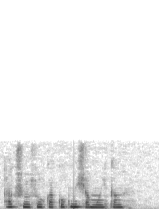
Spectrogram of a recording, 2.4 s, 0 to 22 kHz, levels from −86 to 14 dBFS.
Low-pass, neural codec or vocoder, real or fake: 7.2 kHz; none; real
